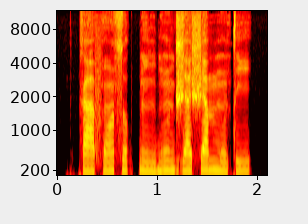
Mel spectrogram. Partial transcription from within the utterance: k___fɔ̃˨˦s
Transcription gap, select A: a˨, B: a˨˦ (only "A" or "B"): A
